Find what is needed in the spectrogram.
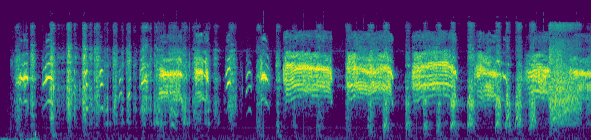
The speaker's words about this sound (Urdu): بندروں کی ایک قسم گوریلا کی نسل بچانے کے لیے کام کرنے والی ایک خاتون انوگے فرانس کے نزدیک گوریلے خوراک حاصل کرنے کے لیے لڑتے ہیں.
